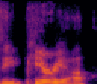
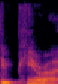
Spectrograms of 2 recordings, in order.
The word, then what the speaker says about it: Empiraa: But the funny thing was I kept saying it wrong because everyone's like, I kept thinking it was Empiraa because I was thinking Imperial, like Star Wars, and everyone's gone, no, it's Empiraa.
